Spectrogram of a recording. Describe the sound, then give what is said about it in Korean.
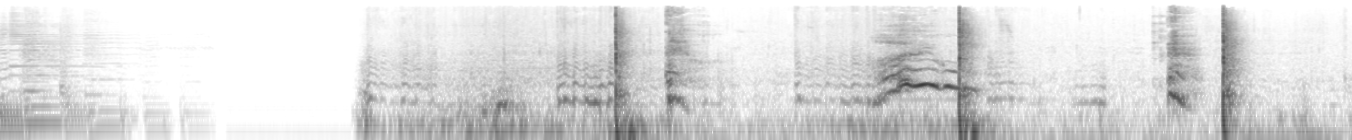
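Houseflies that have got inside a house buzz in a wavering, rising-and-falling drone that comes and goes after a brief silence, punctuated by several sharp slaps or thumps. “아유, 이놈의 파리들이 언제 이리 들어왔어?”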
